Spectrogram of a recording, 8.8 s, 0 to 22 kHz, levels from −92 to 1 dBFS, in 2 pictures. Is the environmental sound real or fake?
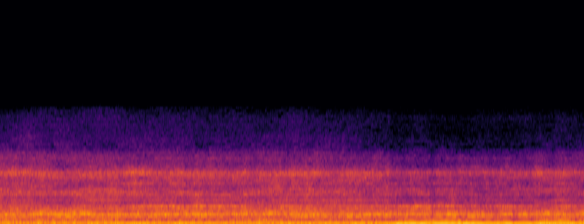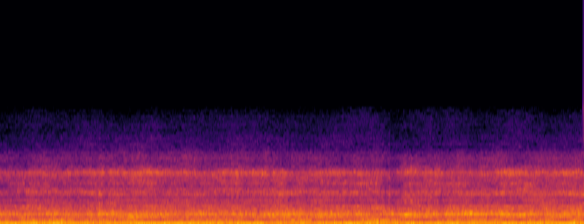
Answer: fake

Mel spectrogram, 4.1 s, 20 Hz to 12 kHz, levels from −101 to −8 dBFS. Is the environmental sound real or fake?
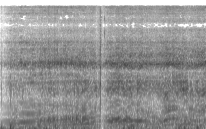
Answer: real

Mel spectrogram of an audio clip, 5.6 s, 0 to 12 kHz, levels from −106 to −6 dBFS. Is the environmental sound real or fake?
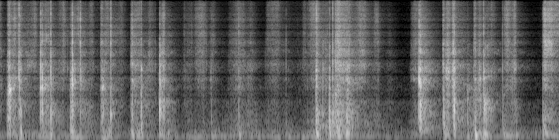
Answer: fake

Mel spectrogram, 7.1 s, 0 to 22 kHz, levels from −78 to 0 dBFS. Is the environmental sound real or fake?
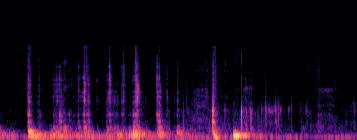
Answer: fake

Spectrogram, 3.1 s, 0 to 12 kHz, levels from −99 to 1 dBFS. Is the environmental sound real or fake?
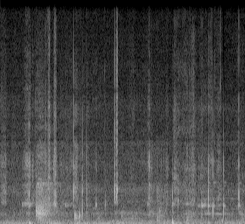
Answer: fake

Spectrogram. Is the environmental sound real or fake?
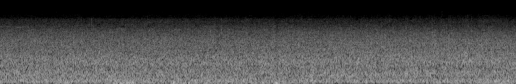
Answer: fake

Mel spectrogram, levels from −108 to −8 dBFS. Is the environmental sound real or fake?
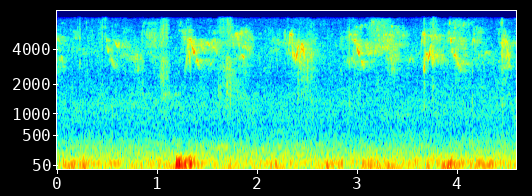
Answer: real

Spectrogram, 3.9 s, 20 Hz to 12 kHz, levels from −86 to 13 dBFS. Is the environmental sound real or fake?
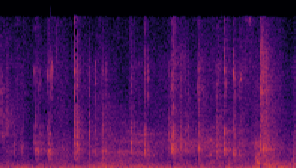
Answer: real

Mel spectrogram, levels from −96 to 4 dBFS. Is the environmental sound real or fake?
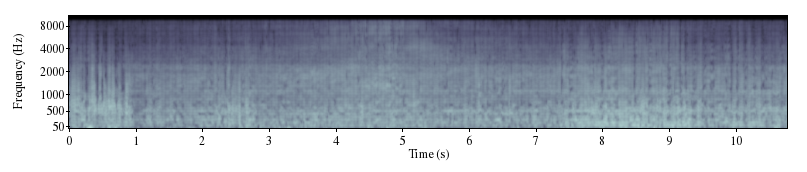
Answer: fake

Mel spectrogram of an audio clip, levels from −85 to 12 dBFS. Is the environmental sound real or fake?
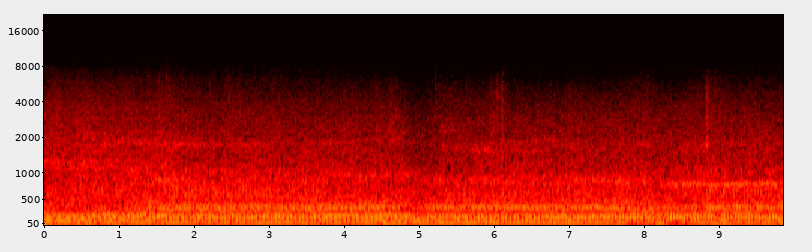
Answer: real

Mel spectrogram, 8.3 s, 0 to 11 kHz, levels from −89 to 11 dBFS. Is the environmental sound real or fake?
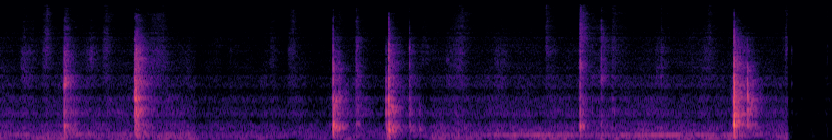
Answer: fake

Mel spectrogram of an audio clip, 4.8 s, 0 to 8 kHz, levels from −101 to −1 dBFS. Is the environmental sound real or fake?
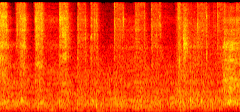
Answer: fake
